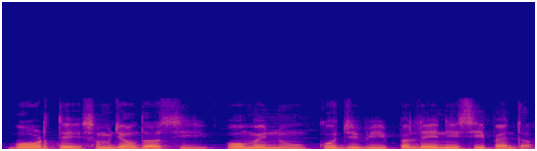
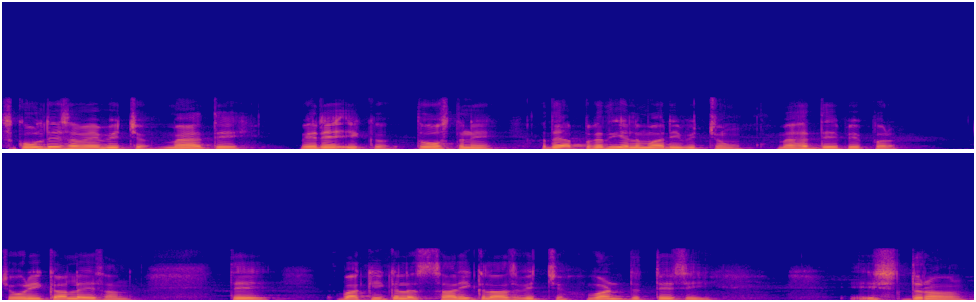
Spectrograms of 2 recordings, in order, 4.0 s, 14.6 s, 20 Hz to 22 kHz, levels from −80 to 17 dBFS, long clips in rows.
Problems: background sounds at intervals, continuous background conversations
